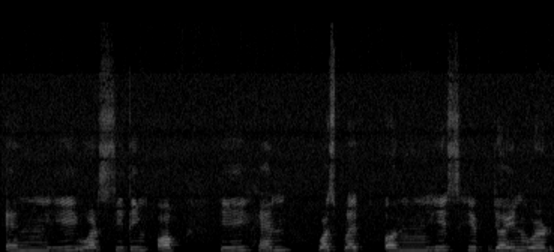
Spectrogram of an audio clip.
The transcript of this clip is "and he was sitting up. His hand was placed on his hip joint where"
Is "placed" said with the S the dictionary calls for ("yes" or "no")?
no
